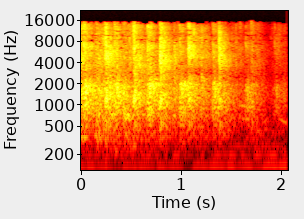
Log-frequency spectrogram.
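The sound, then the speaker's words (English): A round of clapping for a 90-year-old woman, the first person outside clinical trials to receive the Pfizer-BioNTech COVID jab: quick, rhythmic claps from a few people over a steady low hum, tapering slightly near the end. “And a round of applause for it.”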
